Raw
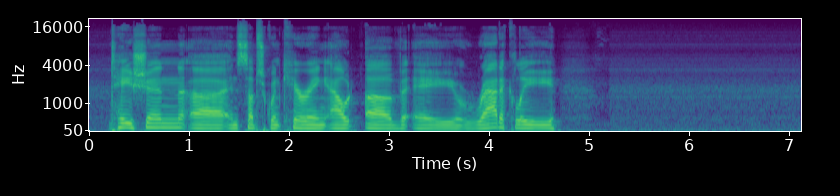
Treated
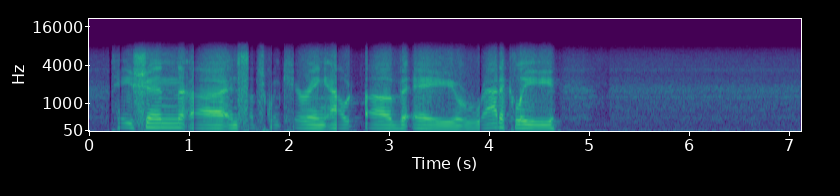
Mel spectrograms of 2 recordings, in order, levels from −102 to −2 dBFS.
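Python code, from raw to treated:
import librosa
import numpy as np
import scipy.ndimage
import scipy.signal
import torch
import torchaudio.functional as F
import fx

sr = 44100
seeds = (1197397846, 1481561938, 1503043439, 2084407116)

y = fx.cvsd(x, sr, bps=32000)
y = fx.low_shelf(y, sr, hz=330.0, db=-11.5)
y = fx.auto_swell(y, sr, attack_ms=259.0)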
